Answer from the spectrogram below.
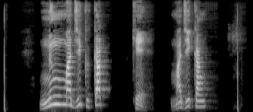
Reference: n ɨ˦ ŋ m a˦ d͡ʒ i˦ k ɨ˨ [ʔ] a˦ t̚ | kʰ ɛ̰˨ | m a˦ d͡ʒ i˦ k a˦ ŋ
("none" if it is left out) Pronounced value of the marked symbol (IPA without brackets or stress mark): k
